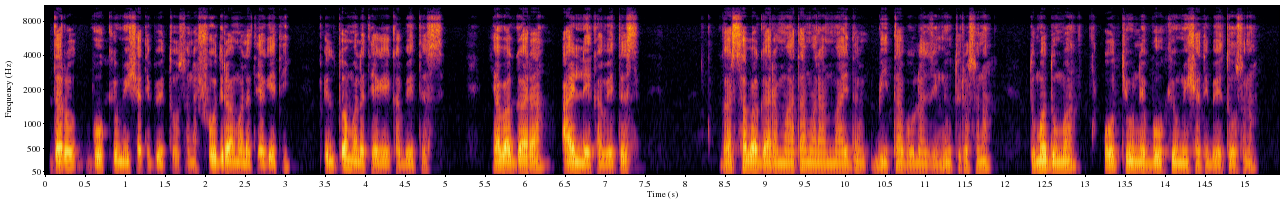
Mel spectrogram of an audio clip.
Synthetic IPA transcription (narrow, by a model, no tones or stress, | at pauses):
d̪ɐɾɔ | bo̞ːkːɪjɔmiːʃːɐt̪ɪbe̞ːt̪ːo̞ːsɔnɐʃoːd̪ɪɾaːmɐlɐt̪ɪjaːɡe̞ːt̪ɪ | pʼɪlt̪ʼːʊwa̰mɐlɐt̪ɪjaːɡe̞ːkːɐbe̞ːt̪ːe̞ːs | jɐβɐɡːaːɾɐ | ɐjlːekːɐbe̞ːt̪ːe̞ːs | ɡɐɾsɐbɐɡːaːɾɐmaːt̪amɐlamajɪd̪ɐbiːt̪ːaːbɔlːɐnzɪnːɪʊt̪ʼːɪɾɔsɔnɐ | d̪̥ʊmːɐd̪ʊmːɐo̞ːt̪ːɪjɔnːɛbo̞ːkːɪjɔmiːʃːɐt̪ɪbe̞ːt̪ːo̞ːsɔnɐ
